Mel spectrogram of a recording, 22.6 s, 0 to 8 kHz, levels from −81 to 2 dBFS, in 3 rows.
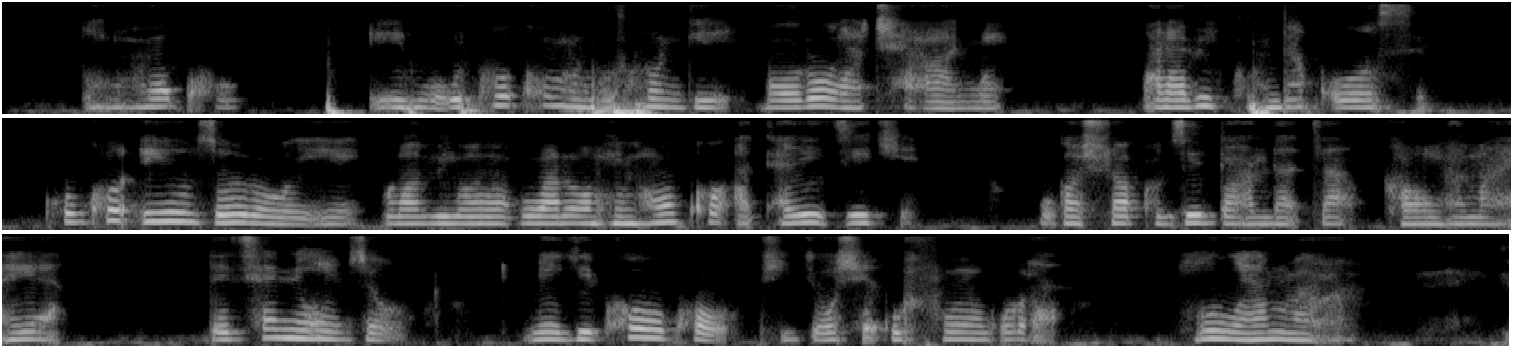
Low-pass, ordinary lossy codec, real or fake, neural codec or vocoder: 7.2 kHz; Opus, 24 kbps; fake; codec, 16 kHz, 1 kbps, FreqCodec, larger model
